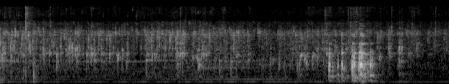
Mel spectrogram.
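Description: Chicken frying in oil in a pan, a continuous moderate sizzle with occasional stirring clatter and a brief louder spatter near the end, no talk over it.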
